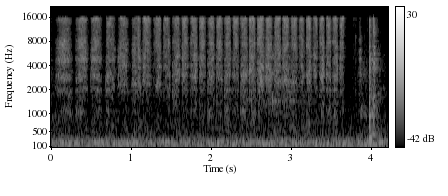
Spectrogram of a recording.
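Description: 800-grit sandpaper rubbed in quick, even back-and-forth strokes over a plastic model part, smoothing down cured CA glue filled into a seam line. The strokes stop shortly before the end, followed by a small click.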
